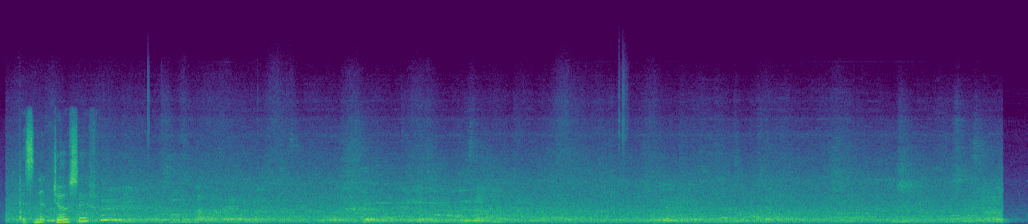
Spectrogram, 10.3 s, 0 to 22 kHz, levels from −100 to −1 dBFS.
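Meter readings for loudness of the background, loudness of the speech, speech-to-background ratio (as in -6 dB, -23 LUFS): -29.0 LUFS, -22.5 LUFS, 6.5 dB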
